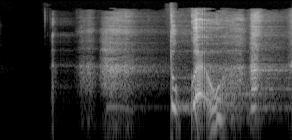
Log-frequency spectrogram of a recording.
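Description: Laboured, rapid breathing of a child in distress, a few breathy gasps and sighs coming in quick, uneven bursts, some voiced and strained, growing louder toward the end.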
